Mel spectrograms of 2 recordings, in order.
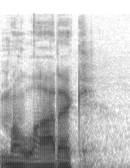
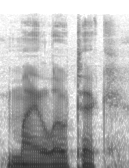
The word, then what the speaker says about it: Milotic: When I was a kid, I called it Melodic. – I think I did too. My brother does still tell me. Milotic.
